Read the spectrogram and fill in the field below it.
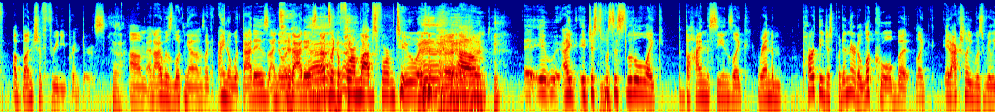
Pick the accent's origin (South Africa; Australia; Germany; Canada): Canada; as a Canadian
